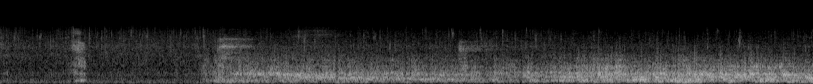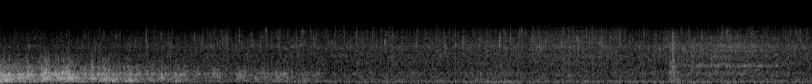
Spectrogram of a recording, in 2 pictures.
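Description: Steady rain with a long roll of thunder. The thunder starts about two seconds in, swells, then dies away after about eight seconds, leaving the rain.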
